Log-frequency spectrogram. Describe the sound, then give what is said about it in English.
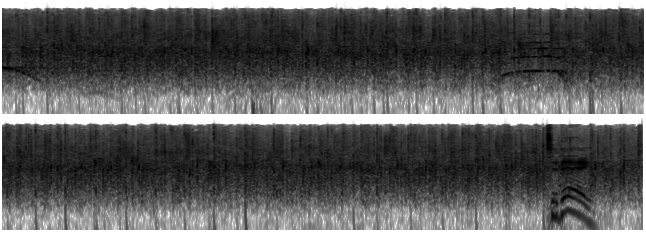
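A large crowd claps loudly and continuously for over ten seconds on Easter morning, a dense, steady roar of hands with a few voices calling out above it near the end. “I'm going to ask you right now to clap like you've never clapped before, because this is Easter morning.”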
